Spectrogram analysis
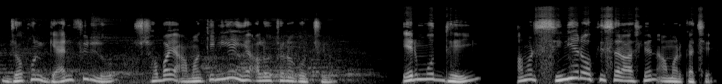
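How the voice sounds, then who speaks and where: A man narrating a horror story in the first person, expressive and theatrical in his delivery. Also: high-pitched, normal speed, husky. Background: prominent music.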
